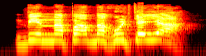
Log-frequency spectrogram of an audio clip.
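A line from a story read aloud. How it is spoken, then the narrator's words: Shout. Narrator (Ukrainian): крикнув Гаррі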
